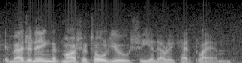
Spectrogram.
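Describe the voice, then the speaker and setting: Muffled old radio sound carries a low-voiced male police inspector from a 1950s detective serial. He is shrewd and sardonic, probing drily with a very mobile intonation. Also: expressive, moderate pace. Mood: sardonic, accusing. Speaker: radio actor. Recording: muffled old-time radio broadcast recording.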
